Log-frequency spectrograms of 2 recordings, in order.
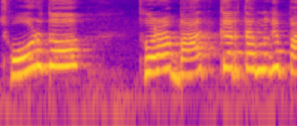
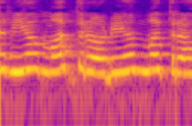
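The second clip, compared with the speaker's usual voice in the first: ordinary talk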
